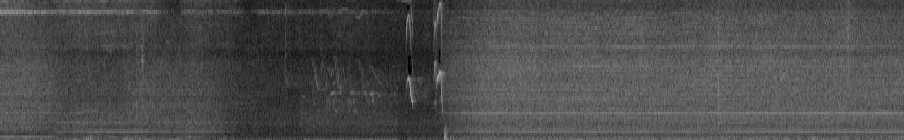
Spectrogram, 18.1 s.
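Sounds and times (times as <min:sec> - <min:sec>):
electric train approaching: 0:00.0 - 0:07.8, 0:09.0 - 0:18.0
low outdoor rumble: 0:00.0 - 0:18.0
bird chirps: 0:06.0 - 0:09.0.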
